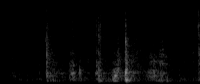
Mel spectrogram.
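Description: A few faint, short taps and clicks from craft items being handled on a tabletop.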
